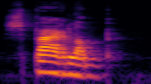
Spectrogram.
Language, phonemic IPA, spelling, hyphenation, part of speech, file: Dutch, /ˈsparlɑmp/, spaarlamp, spaar‧lamp, noun, Nl-spaarlamp.ogg
- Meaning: compact fluorescent lamp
